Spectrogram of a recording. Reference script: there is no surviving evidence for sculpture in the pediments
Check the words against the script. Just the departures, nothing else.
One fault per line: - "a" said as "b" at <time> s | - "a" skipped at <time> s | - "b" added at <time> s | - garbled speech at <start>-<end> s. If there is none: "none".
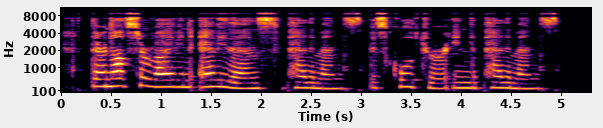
- "is" skipped at 0.5 s
- "for" said as "pediments" at 2.2 s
